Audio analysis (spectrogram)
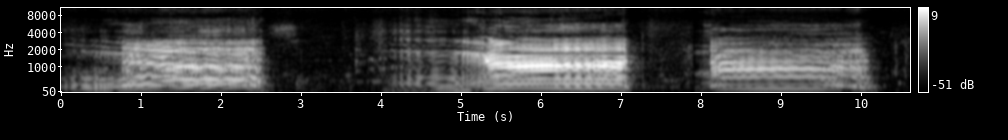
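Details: Cow in a village mooing three times in a row, each call a full, deep, drawn-out low lasting about two seconds, rising slightly at the onset and falling at the end, separated by short quiet pauses.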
